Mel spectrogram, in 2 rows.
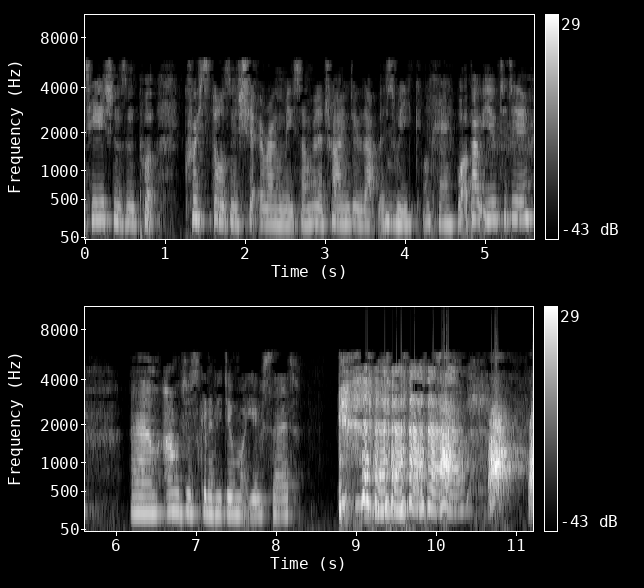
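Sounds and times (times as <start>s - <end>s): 
speech: 0.1s - 11.2s
laughter: 8.8s - 10.5s
dog barking: 10.0s - 11.2s.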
